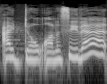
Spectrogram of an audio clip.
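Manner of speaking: plain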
